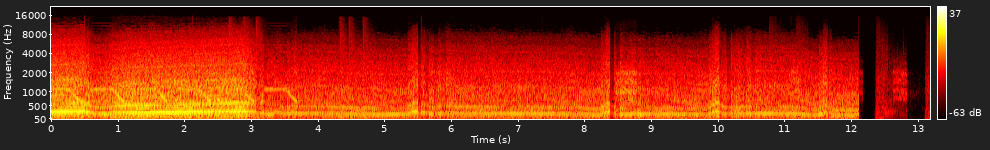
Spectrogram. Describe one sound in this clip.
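A car engine hums steadily, rising and falling in pitch as the car speeds up and slows down.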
